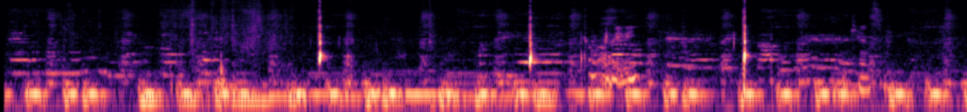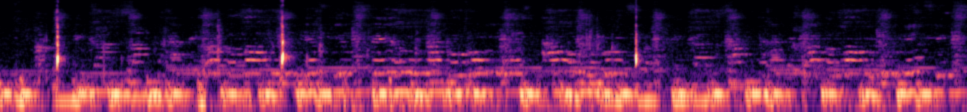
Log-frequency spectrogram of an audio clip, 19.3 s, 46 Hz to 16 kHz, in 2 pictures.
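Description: About six sharp hiccups at roughly two to three second intervals, around 19 a minute, over background music.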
